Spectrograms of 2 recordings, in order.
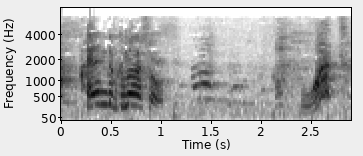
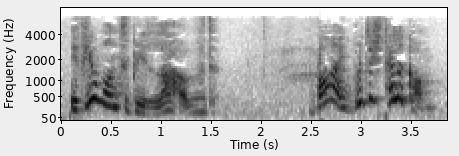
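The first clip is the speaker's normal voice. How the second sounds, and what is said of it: Put-on English accent. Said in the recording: “in a beautiful English accent, which I can do quite well”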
